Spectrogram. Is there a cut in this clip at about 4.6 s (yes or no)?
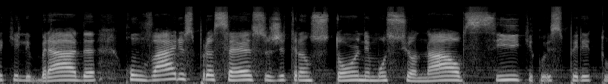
yes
